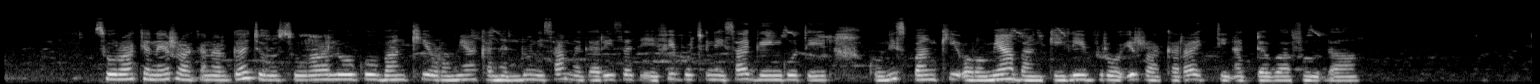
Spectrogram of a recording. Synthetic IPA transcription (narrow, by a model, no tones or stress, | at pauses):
suːɾaːkɐnɐɪrːaːkɐnɐɾɡaːd͡ʒɪrːʊsuːɾaːloːɡoːbaːŋkʰiːɔɾɔmɪjaːkɐnɐlːuːnɪsaːmɐɡɐɾeːsɐt̪ɐʔeːfɪbʊt͡ʃʼɪnɛɪsaːɡeːŋɡoːt̪ɐʔeːᶑɐ̥kʊnɪsbaːŋkʰiːʔɔɾɔmɪjaːbaːŋkiːleːbɪɾo̞ːʔɪrːaːkɐɾaːɪt̪ːiːnɐd̪ːɐbaːfnʊᶑa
